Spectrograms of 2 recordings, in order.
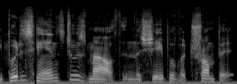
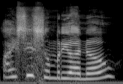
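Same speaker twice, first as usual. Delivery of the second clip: high, loud, quick Alice voice; excited cry; 7 dB louder, faster than usual. A narrator's reading. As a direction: call out the sighting excitedly. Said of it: "she cried".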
